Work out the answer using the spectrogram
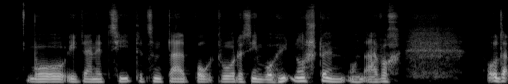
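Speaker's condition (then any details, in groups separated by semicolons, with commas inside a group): No condition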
